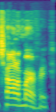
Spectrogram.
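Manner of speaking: mimicking someone who leans on Charlie in Charlie Murphy; imitated emphasis on Charlie. Host mimicking how co-host said it, stressing Charlie. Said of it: "that's how he was doing it".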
